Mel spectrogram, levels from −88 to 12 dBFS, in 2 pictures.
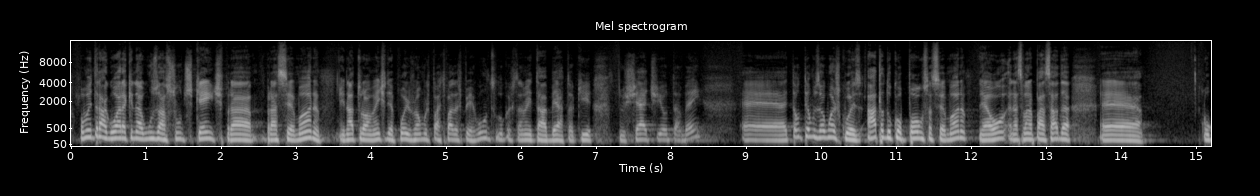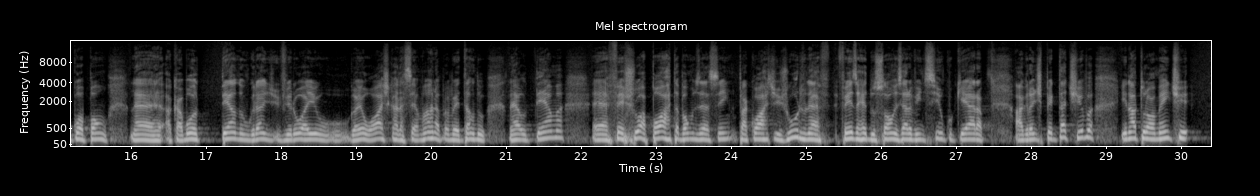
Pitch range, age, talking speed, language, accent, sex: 155-180 Hz, 20-39, 165 wpm, English, Brazilian, male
